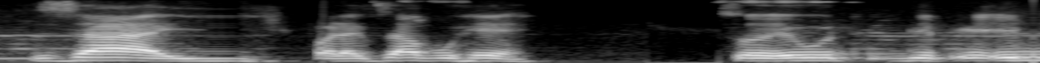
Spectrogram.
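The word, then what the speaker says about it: زاي: So the person that doesn't know how to pronounce Zai, for example, here. So it may say Fizai, Fizaim of Toha. Is it Zaim of Toha? Huh? Zai. We said it ends with yeah.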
